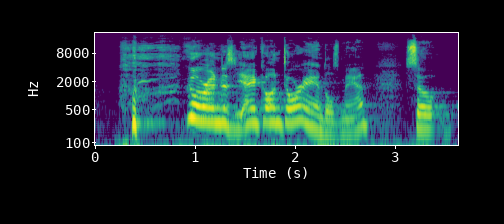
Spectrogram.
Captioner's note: laughs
